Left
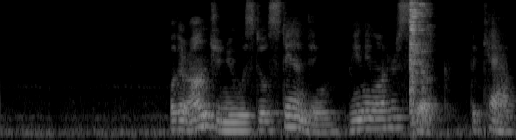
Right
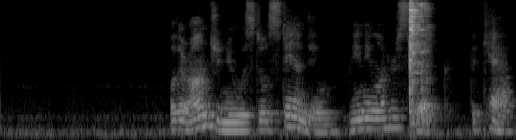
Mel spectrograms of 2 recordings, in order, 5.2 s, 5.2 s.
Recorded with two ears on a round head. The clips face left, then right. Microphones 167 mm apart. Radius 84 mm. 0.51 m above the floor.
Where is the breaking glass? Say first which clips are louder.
Right 2 dB; 85° right, 0.9 m.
